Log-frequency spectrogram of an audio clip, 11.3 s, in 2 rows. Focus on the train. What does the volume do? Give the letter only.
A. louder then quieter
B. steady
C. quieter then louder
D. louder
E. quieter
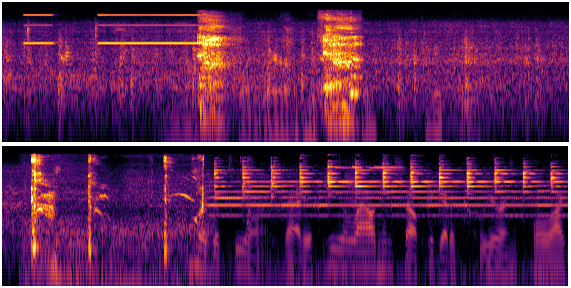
B.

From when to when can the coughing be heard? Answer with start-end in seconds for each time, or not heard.
1.9-3.6, 6.0-8.2.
